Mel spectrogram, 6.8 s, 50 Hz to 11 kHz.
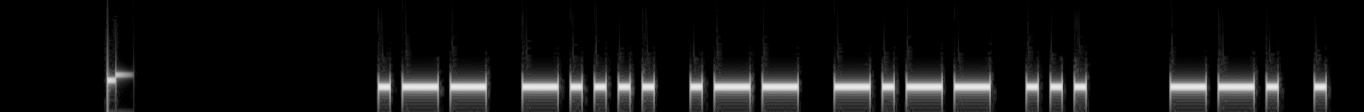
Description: Morse code, heard as a keyed tone, about 20 wpm, 700 Hz. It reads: W6WYS GE
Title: SOTA QSO Practice 20wpm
